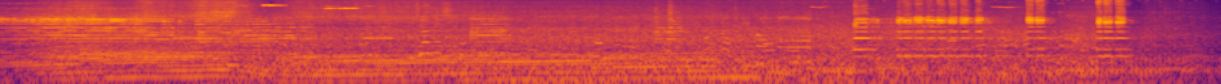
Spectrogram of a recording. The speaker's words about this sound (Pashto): زه هم د کابل ښار د موټرونو یو تم ځای ته چې هلته خلکو په ساعتونو د موټر یا ملي بسونو انتظار کوه ورغلم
